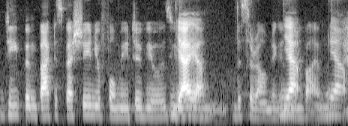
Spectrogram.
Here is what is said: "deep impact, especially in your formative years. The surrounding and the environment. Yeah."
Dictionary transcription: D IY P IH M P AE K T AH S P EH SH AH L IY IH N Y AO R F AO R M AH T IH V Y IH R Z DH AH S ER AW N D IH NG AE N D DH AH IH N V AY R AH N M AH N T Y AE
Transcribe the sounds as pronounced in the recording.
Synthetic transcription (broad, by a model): D IY P IH M P AE K T AH S P EH SH AH L IY IH N Y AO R F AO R M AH T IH V Y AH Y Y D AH S ER AW N D IH NG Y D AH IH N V AY AH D M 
